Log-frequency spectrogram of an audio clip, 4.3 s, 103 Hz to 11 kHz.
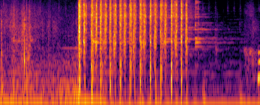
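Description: A suppressed MP5 SD submachine gun fires 115 grain subsonic 9mm rounds in a rapid burst of about fifteen sharp, evenly spaced shots, loud and close, followed by quiet.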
